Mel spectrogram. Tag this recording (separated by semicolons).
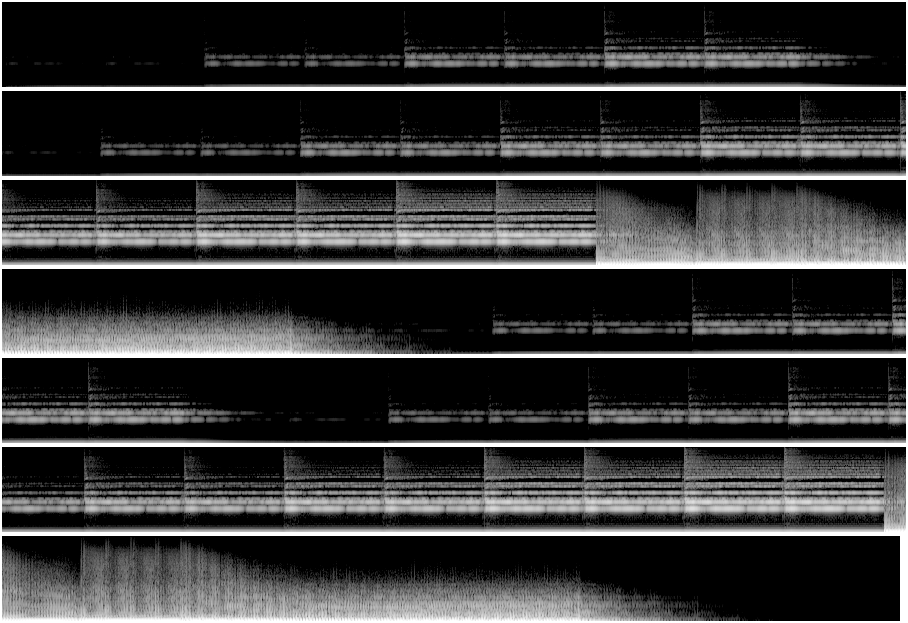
Music-Beds; Tension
